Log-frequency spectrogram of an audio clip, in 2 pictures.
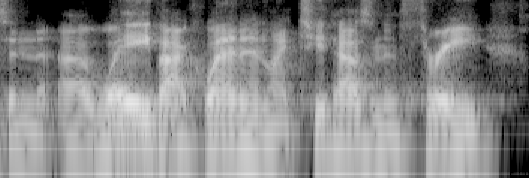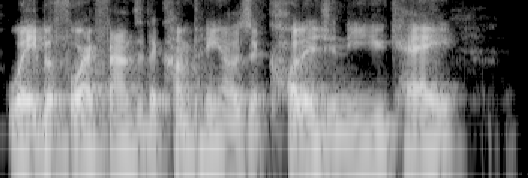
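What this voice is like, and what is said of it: British accent. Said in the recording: “I'm British, as you can probably tell by my accent.”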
